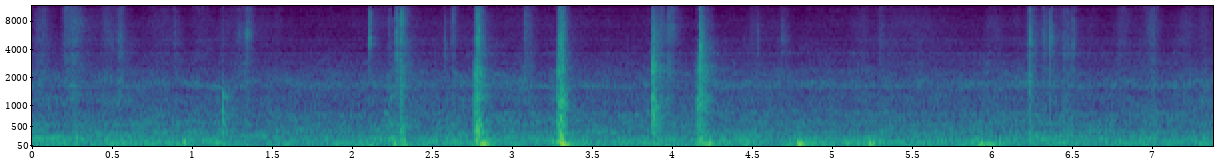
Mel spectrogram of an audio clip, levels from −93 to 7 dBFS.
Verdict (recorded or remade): remade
